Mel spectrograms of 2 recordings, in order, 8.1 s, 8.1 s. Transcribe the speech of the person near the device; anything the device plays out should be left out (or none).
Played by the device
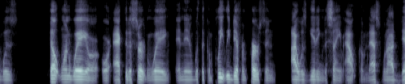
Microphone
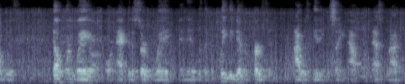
none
